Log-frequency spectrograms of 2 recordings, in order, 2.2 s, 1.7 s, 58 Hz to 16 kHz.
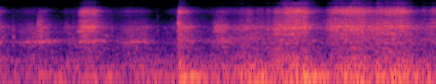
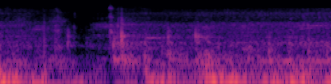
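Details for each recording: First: Alutech sectional garage door with Nice operator, raising or lowering with two sections left at bottom: repeated scratchy squeaks over low motor hum from torsion springs rubbing on their shaft; fixed by fitting plastic water pipe, probably 32 mm, on shaft. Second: Alutech sectional garage door with Nice opener after fitting 32 mm plastic water pipe over both spring shafts; low even motor rumble, the earlier harsh squeak near two bottom sections open now gone.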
